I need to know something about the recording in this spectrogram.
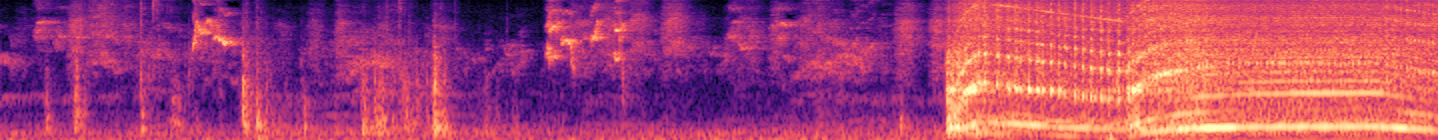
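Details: Thai electric grass trimmer that howled loudly in use, after repairing a cracked bearing housing; motor spins up to a smooth, steady hum with an even pitch and no howl from the gear head.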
